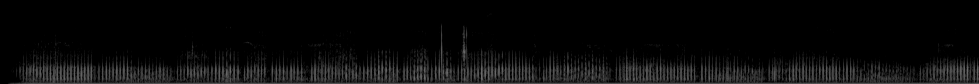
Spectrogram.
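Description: A domestic cat purrs without pause, a deep, even rumble that throbs quickly and swells slightly with each inhale and exhale. Faint rustling and small clicks sound close by.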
